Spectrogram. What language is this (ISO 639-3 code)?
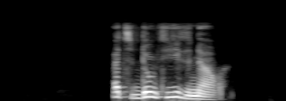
kab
